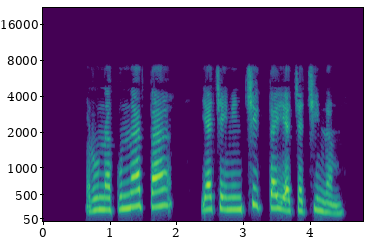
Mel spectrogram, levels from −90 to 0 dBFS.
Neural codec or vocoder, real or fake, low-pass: none; real; 7.2 kHz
